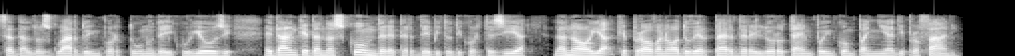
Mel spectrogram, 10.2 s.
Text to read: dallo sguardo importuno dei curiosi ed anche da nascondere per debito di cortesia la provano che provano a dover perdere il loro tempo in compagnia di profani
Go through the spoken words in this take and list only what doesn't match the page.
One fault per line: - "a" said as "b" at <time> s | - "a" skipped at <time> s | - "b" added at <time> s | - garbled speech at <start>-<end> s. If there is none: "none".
- "provano" said as "noia" at 5.7 s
